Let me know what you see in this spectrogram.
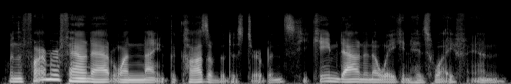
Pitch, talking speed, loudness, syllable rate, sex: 120 Hz, 235 wpm, -21 LUFS, 5.9 syllables/s, male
